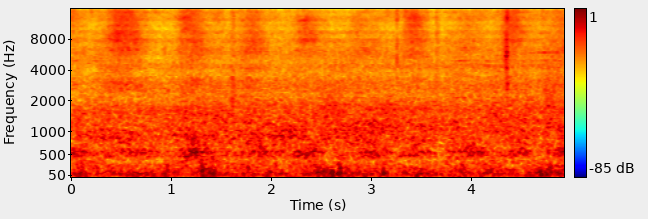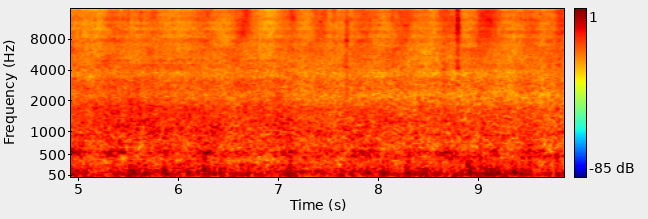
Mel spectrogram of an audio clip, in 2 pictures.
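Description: Skateboard wheels roll and rumble steadily on pavement.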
